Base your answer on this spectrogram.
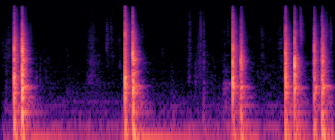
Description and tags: More steps but these end in a higher pich.
foley, rhythm, steps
